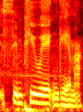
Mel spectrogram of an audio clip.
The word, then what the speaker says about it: Simphiwe Ngema: So it's actually Simphiwe Ngema. Yeah? Yes. Did I say it correctly? Yes, you said it correctly.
